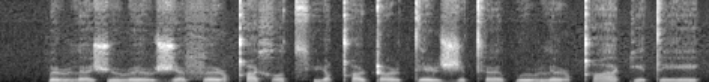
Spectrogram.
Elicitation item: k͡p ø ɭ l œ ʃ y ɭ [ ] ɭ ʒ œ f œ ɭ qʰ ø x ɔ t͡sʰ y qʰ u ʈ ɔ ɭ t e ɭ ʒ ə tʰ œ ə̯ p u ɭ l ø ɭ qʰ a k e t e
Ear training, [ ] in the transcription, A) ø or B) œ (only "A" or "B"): A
